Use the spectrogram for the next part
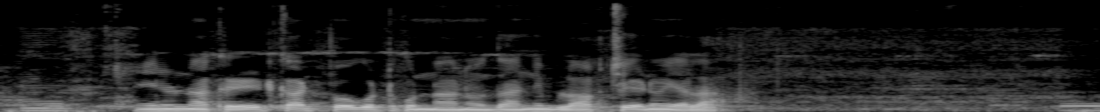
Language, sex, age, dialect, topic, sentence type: Telugu, male, 31-35, Utterandhra, banking, question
